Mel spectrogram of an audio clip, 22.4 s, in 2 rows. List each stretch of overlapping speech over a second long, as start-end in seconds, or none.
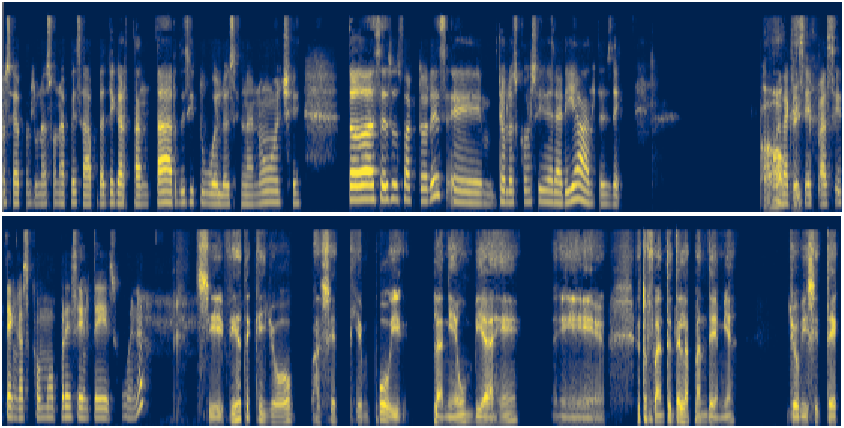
none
